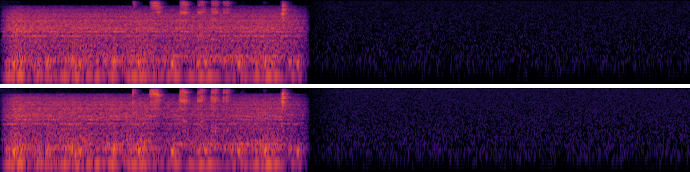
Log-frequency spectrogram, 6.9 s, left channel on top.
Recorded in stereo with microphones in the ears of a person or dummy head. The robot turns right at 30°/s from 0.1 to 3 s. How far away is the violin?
I don't hear a violin.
